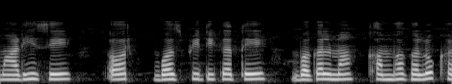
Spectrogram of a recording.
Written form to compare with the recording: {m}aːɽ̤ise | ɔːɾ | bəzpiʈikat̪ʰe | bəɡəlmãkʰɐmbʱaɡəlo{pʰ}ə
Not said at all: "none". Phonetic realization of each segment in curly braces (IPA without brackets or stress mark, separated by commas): m, kʰ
